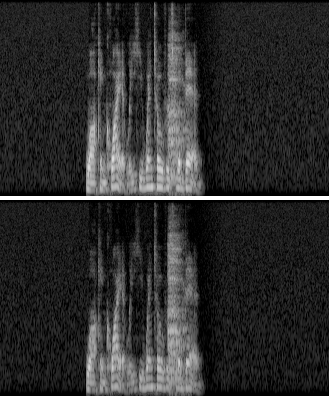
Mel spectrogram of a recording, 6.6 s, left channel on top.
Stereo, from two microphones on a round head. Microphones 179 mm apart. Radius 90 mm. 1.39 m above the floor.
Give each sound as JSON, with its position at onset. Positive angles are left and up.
{"t": 1.7, "sound": "a man speaking", "side_deg": 40, "distance_m": 0.5}
{"t": 3.4, "sound": "whispering", "side_deg": -50, "distance_m": 0.9}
